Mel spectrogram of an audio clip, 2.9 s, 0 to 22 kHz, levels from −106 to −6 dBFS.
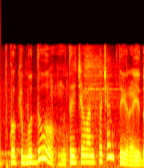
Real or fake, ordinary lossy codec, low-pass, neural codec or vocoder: real; MP3, 64 kbps; 7.2 kHz; none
